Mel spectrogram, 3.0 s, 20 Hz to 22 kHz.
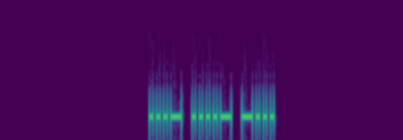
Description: Morse code, heard as a keyed tone, about 44 wpm, 700 Hz. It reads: V4B
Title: All Cut Numbers - 3-Digit 45wpm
